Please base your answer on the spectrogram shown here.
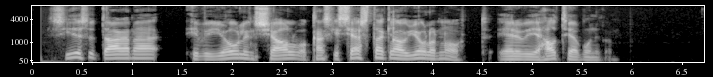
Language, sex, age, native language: Icelandic, male, 40-49, Icelandic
